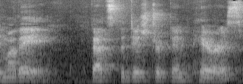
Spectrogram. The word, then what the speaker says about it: Marais: small for me so this is called the Louis Vuitton Murray right um it doesn't sound like that so I had to kind of go out and try to figure out how to pronounce it so it's the Lum it's named after a district in Paris so it's called Uh Le mare that's the district in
